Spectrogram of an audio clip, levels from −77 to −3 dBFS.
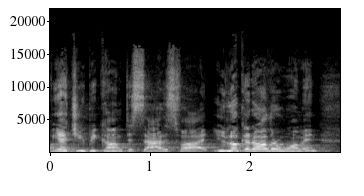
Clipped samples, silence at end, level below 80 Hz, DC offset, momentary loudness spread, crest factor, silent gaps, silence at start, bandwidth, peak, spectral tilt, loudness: under 0.1%; 0.1 s; -62 dBFS; under 0.1%; 7 LU; 16 dB; none; 0 s; 17 kHz; -4 dBFS; -3 dB/octave; -19 LUFS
